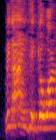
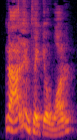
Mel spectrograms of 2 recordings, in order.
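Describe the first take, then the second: First: The denial sounds forceful and full of conviction. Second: The denial sounds casual and unconvincing.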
